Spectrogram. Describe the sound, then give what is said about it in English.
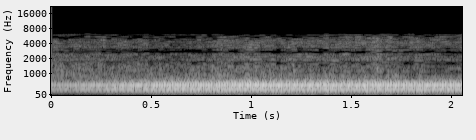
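A steady, droning car engine runs loudly as the car is driven along a road, its mid-range hum holding constant with a slight pulsing rumble, no voices present. “Who's running this car?”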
